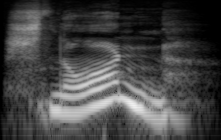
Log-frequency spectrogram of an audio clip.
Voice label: "snaaln", hemsedalsmaalet

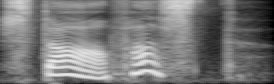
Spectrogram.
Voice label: "sta-fast", hemsedalsmaalet

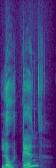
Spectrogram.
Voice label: "lorten", hemsedalsmaalet, tale

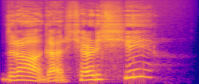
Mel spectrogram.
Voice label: "dragsrkjølkji", hemsedalsmaalet

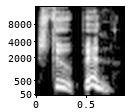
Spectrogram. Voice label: "stupen", hemsedalsmaalet

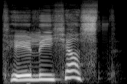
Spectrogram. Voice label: "telikjast", hemsedalsmaalet tale

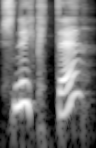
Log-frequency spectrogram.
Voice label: "snyktæ", hemsedalsmaalet, tale

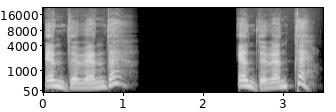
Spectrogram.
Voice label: "ændævændæ", hemsedalsmaalet tale

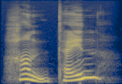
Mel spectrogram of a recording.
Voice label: "handtæin", hemsedalsmaalet

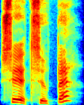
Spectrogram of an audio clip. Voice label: "søtsuppæ", hemsedalsmaalet tale

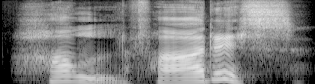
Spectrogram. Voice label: "hallfares", hemsedalsmaalet

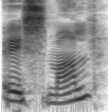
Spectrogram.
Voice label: "æismal", hemsedalsmaalet tale

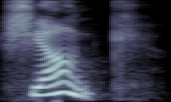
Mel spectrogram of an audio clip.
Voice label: "sjank", hemsedalsmaalet

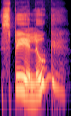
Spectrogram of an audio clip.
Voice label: "spelug", hemsedalsmaalet

